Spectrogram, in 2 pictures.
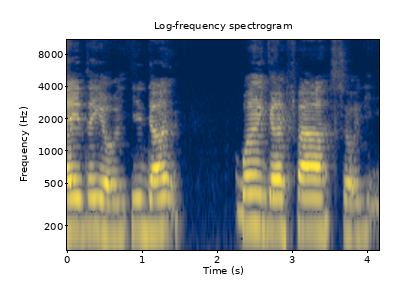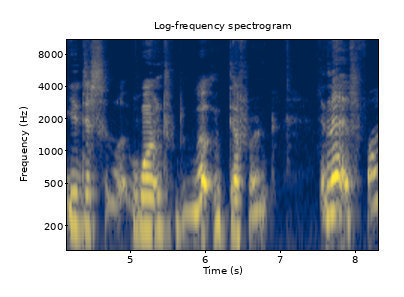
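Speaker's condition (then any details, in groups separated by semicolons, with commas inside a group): Cerebral palsy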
